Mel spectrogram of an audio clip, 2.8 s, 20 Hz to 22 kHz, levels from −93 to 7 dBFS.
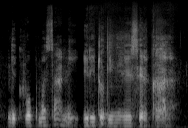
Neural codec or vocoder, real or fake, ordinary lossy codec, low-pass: codec, 44.1 kHz, 3.4 kbps, Pupu-Codec; fake; none; none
